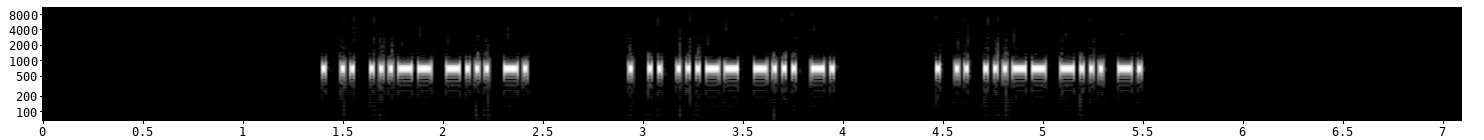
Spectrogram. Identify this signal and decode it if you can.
Morse code, heard as a keyed tone, about 53 wpm, 700 Hz. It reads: EI3BN EI3BN EI3BN
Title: DXCC-100 Call Signs - 5 Characters - Repeated 3x - 50wpm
